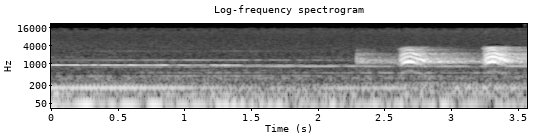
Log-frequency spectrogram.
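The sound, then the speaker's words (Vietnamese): Crows cawing, a few harsh, grating caws that arrive in quick succession near the end, above a steady low hum. “văng vẳng từ bốn phía vang lên tiếng quạ kêu đến gai cả người.”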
